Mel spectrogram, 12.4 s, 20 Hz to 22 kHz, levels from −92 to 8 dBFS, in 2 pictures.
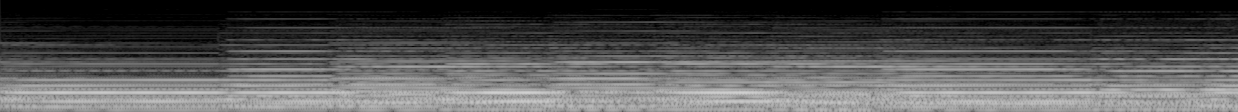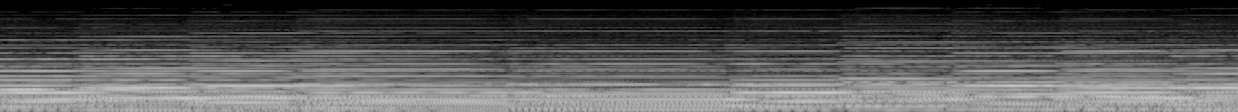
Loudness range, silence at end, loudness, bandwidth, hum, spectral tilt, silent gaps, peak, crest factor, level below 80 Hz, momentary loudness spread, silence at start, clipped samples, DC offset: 3 LU; 0 s; -17 LUFS; 12.5 kHz; none; -7 dB/octave; none; -4 dBFS; 14 dB; -36 dBFS; 5 LU; 0 s; under 0.1%; under 0.1%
